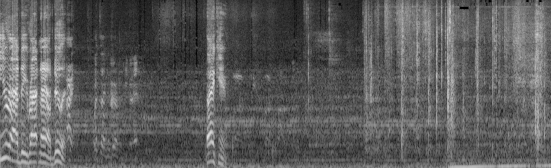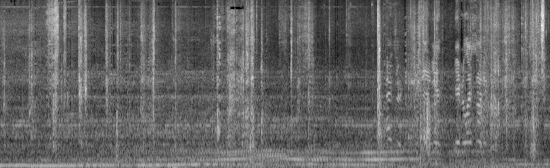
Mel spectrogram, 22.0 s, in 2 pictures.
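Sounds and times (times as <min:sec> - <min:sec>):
car engine droning: 0:00.0 - 0:22.0
clicks and scraping: 0:06.1 - 0:20.0, 0:20.6 - 0:22.0.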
